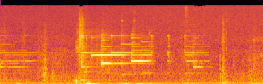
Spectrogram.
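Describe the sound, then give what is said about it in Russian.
A telephone rings with an electronic melodic tone, a short run of bright, high beeping notes at shifting pitches repeating over a low steady hum, with no one speaking. “Сейчас все вот мамы, особенно те, которые вот г- груднички, они с- понимают, насколько важен здоровый детский сон, потому что во время сна у нас телефонный звонок.”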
